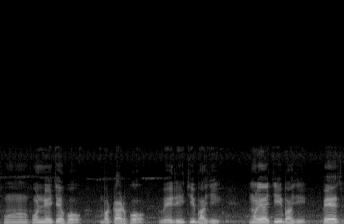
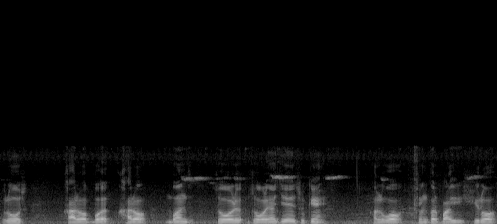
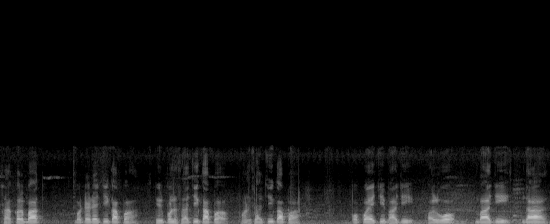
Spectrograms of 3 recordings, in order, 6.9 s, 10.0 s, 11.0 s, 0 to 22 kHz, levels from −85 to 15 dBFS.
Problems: constant background noise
